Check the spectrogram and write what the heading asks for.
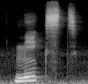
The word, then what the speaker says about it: mixed: Mixed, good, sweet. Yes, Zahra also. Added sugar, good. So you have mixed, you get the ed, but you get just one syllable.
